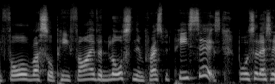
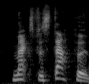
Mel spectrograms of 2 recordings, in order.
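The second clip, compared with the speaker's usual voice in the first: ordinary talk, nothing marked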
